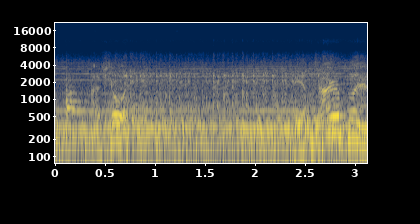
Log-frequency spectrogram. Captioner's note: oil can clattering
